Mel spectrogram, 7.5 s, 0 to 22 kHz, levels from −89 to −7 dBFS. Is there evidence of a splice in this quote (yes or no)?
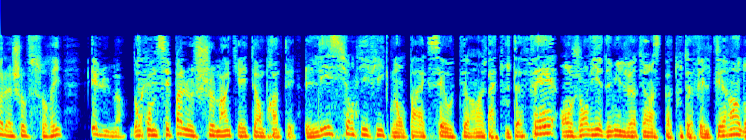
yes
